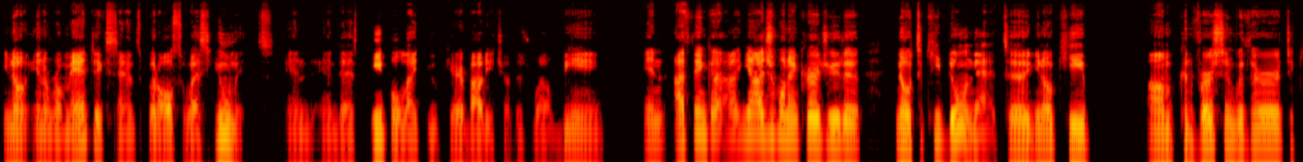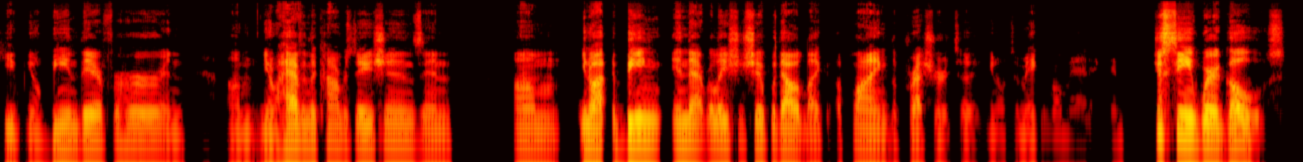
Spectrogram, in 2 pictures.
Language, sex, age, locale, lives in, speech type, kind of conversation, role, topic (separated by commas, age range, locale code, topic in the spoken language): English, male, 35-39, en-US, United States, conversation, advice, advisor, How can I reconnect with an old friend?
